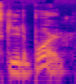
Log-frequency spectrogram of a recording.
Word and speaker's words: Guy Debord: GUYDEBORD. – Okay. Guy Debois, the Americans. – Guy Debord, no A.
